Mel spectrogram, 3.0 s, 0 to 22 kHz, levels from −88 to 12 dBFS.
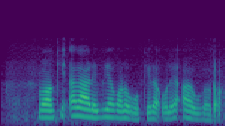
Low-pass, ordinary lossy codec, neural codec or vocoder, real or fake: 7.2 kHz; none; codec, 16 kHz, 0.9 kbps, LongCat-Audio-Codec; fake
